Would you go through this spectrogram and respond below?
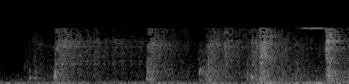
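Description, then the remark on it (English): The movable wall of bars of a crush cage is pushed and slides along in several grinding, rattling pushes, each a rough metallic scrape of about a second, with no voices. “The whole wall moves. It's called a crush cage.”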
